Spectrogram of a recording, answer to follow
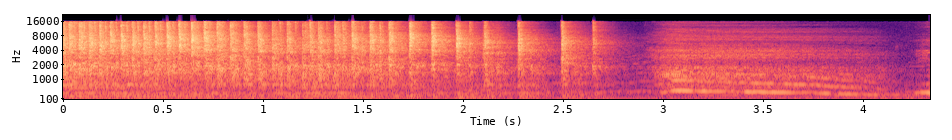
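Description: Spinning prize wheel, its flapper clicking rapidly against the pegs. The clicks slow and space out until the wheel comes to a stop about three seconds in.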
